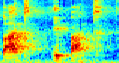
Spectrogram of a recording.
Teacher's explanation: Parce que les deux T, même s'ils sont conservés du point de vue graphique, sont simplifiés du point de vue phonétique. La seule différence entre les deux mots pâte et pâte est l'allongement du A.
